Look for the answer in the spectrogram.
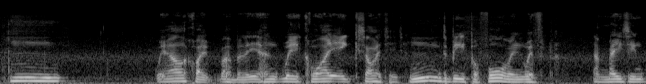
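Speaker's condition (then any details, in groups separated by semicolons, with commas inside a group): Down syndrome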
